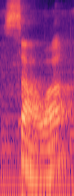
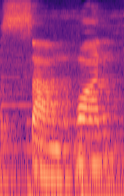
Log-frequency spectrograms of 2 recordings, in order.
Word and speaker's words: San Juan: Today I went and visited some friends in Sawa or San Juan, as you properly pronounce it.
